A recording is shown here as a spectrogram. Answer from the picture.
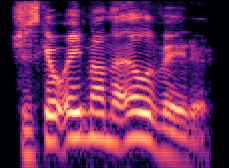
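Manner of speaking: high, loud, rapid in-character reply. Acted. Player answers where Isabella is, high urgent character voice. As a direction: fire back high and fast.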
